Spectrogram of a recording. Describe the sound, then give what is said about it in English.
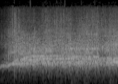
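Sold-out audience ovation at a Harvard Books author event at the First Parish in Cambridge, Massachusetts. Dense, steady applause fills the whole stretch, loud and even, with a faint tonal whoop near the start. “Believe me, that rapturous ovation was not for me.”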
